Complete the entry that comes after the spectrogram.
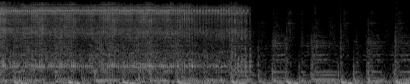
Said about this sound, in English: take my 7mm on my electric ratchet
